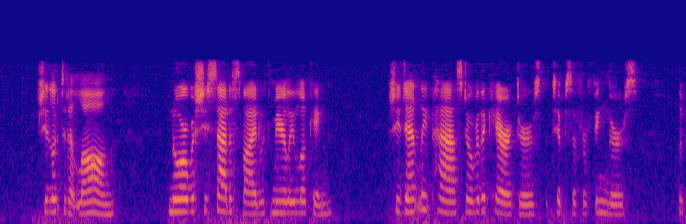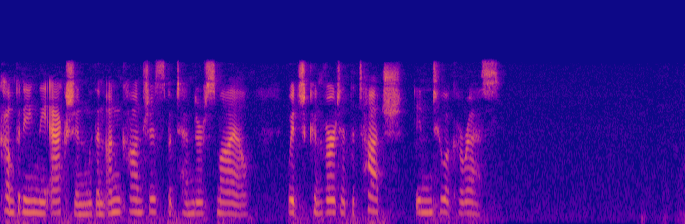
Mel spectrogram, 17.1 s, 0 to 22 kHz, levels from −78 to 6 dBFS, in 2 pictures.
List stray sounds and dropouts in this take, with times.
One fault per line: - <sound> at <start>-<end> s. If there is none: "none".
none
